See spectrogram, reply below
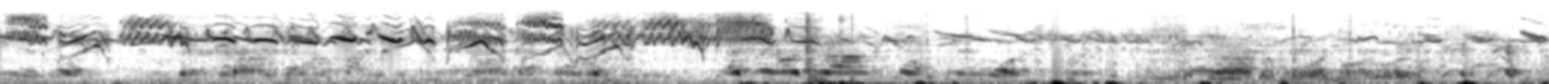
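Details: Towa towa (large-billed seed finch) contestant at a Berbice singing competition delivering a dense run of high whistles and warbled notes, fading after four seconds into scattered chirps with people talking in the background.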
